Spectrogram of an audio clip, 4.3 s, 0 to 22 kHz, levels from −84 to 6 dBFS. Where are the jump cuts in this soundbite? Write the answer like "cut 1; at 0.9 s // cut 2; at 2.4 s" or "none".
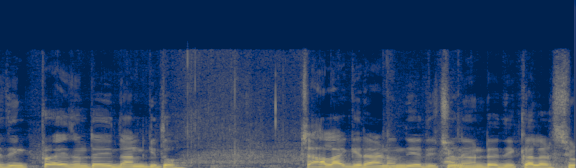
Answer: cut 1; at 3.4 s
